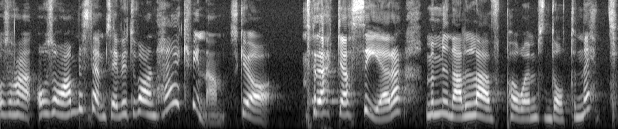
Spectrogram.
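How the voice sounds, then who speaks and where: A high-pitched woman with lively intonation, moderate pace, and noticeable background noise. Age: 20s. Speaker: podcast host. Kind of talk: casual chat. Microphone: cheap earphone mic.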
